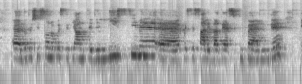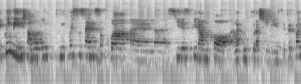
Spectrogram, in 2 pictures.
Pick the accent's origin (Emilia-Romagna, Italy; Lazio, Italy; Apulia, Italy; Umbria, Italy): Umbria, Italy; Scheggino; now in Hong Kong, Hong Kong; Io vengo da un microscopico paesino del centro Italia, in Umbria, che si chiama Scheggino, un paese di 500 anime. Adesso mi trovo invece a Hong Kong, in una città che ne ha tipo 8 milioni.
